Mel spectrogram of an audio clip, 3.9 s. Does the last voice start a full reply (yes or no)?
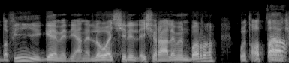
no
